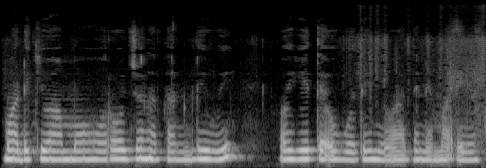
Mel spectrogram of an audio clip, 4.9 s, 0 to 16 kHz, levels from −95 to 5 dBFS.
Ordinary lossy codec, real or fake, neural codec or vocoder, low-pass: AAC, 48 kbps; fake; vocoder, 44.1 kHz, 128 mel bands every 256 samples, BigVGAN v2; 14.4 kHz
